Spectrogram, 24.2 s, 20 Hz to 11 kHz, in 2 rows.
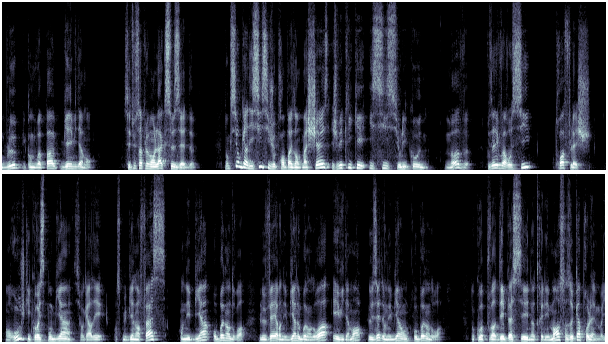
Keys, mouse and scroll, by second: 4.2-4.7 scroll up 2, 4.7-5.1 scroll up 1, 5.1 click, 5.3-9.1 middle drag, 9.1 click, 9.9-21.9 middle drag, 15.0-16.0 scroll down 1, 20.6-21.3 scroll up 2, 22.1-24.1 drag.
